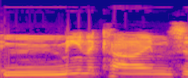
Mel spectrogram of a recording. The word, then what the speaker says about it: Mina Kimes: Mina Kimes is how you say it.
